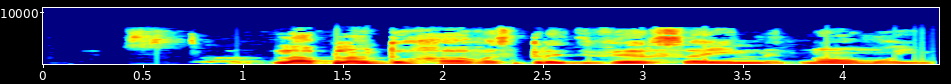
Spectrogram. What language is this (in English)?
Esperanto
